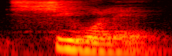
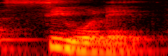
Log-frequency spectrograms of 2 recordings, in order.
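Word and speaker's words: Shibboleth: Si él respondía no, entonces le decían, "Ahora pues di Shibolet." Y él decía Sibolet porque no podía pronunciarlo correctamente.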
